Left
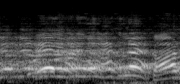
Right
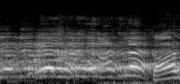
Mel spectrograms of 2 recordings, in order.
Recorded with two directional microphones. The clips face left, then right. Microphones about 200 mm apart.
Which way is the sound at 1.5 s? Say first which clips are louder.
Right 2 dB; 40° right (ahead or behind).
